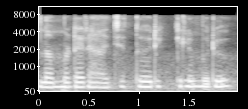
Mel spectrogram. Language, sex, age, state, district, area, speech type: Malayalam, female, 18-30, Kerala, Thrissur, urban, spontaneous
